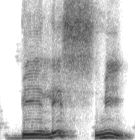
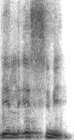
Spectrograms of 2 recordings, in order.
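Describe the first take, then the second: First: The initial vowel is silent, linking bil to smi. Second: The initial vowel of ismi is pronounced separately. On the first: The speaker calls it right. "bacanya bil ismi, begitu. ... hamzah wasal ditulis tapi tidak dibaca" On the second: The speaker calls it wrong. "Bukan bil ismi"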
